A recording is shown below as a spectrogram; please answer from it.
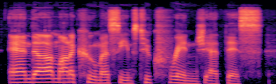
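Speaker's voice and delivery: ordinary delivery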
